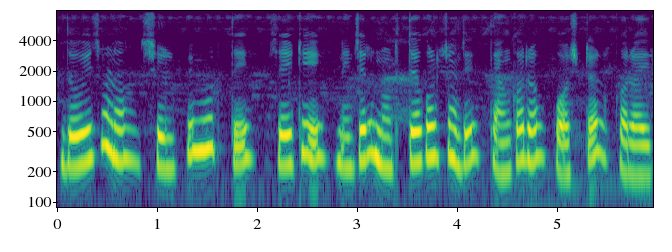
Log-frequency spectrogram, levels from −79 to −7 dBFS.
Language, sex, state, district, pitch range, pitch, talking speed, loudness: Odia, female, Odisha, Malkangiri, 230-280 Hz, 260 Hz, 120 wpm, -15 LUFS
